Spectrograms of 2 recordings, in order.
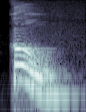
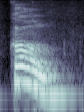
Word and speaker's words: col: Col, couve, col, couve, col, couve, tá? Simples assim. Só quando for pronunciar o L, tenta dar uma puxada nele.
